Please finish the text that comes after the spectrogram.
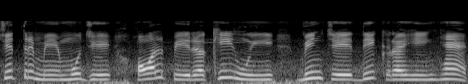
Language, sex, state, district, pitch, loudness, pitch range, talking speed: Hindi, female, Madhya Pradesh, Katni, 230 Hz, -18 LUFS, 220-275 Hz, 140 wpm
